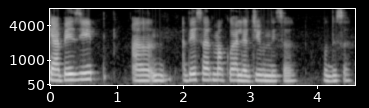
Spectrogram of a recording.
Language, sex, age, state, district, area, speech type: Telugu, female, 45-60, Andhra Pradesh, Kurnool, rural, spontaneous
